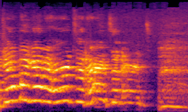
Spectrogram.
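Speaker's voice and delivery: put-on crying, panicked. A woman recounts her panic after an injury, reenacting how she cried out at the time, imitating crying. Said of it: "and I'm freaking out".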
